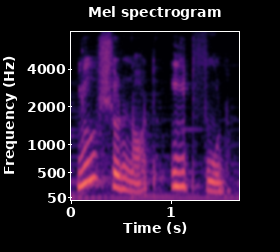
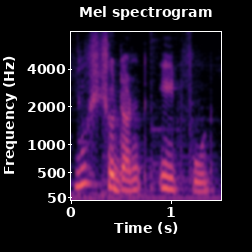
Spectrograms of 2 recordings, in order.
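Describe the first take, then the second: First: Should not is said as two full words. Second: Should not is contracted into one word.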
